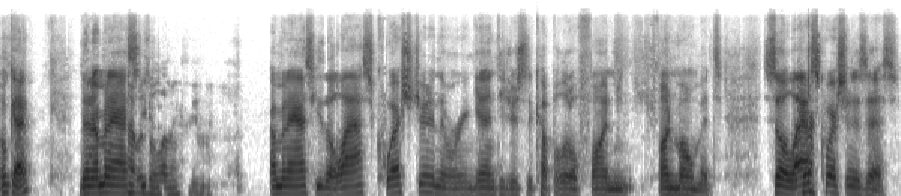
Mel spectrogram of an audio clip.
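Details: Adult man speaking; typical speech.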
